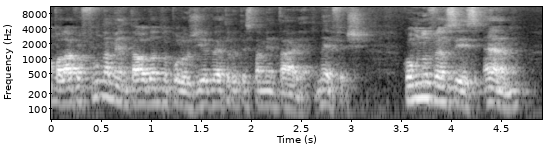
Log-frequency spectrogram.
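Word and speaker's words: נפש: de pronúncia, a palavra, geralmente as palavras hebraicas elas são oxítonas, então seria correto nefesh. Mas por questões de fonética, essa palavra recebe a que a gente chama, o acento ele recua.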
